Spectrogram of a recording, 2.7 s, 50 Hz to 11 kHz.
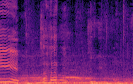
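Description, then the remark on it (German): High-pitched excited shrieks and squeals from a few women, loud, continuing in an overlapping burst like thrilled fans, with a lively crowd-like babble underneath. “Vielleicht kreische ich mal kurz 5 Sekunden.”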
